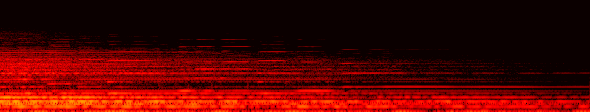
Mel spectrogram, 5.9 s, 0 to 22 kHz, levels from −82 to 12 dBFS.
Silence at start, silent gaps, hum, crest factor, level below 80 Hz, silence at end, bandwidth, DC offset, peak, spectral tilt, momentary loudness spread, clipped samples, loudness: 0 s; none; none; 16 dB; -52 dBFS; 0 s; 8.2 kHz; under 0.1%; -16 dBFS; -7.5 dB/octave; 18 LU; under 0.1%; -34 LUFS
